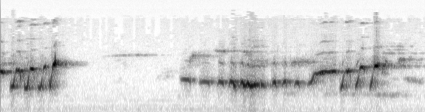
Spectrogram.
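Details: Medan white-rumped shama, lively song meant to spur other birds to sing: a quick stuttering run of whistled notes, a pause, then a long wavering whistle climbing into fast repeated trilled notes.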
